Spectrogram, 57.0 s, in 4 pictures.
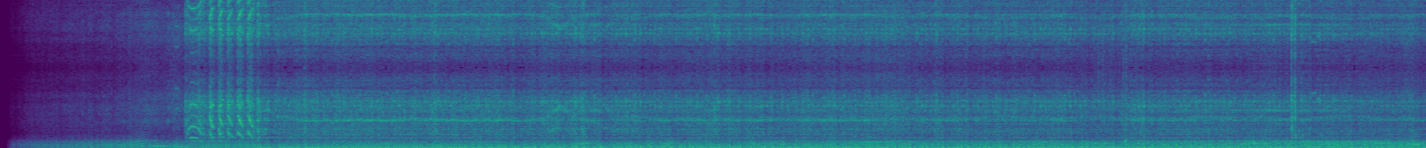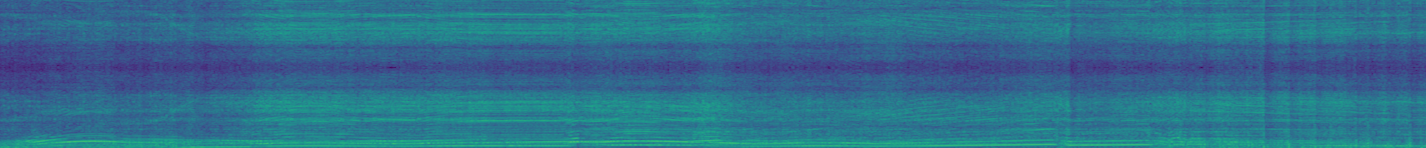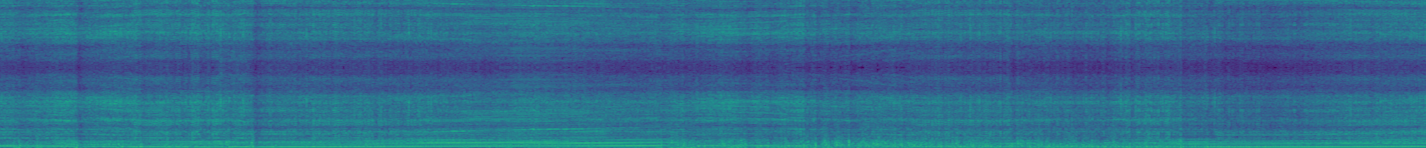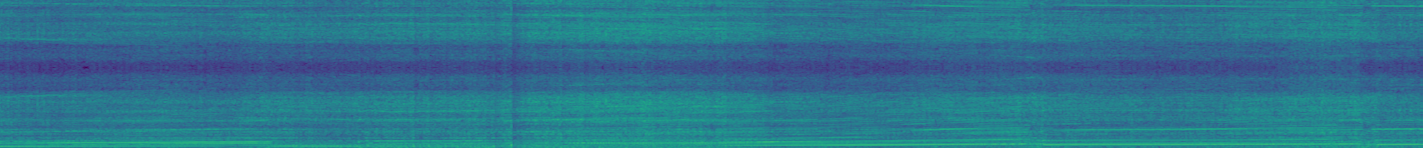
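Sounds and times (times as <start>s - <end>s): motorcycle engine revving: 0.2s - 57.0s
motorcycle engine idling with blips: 1.7s - 14.8s.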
